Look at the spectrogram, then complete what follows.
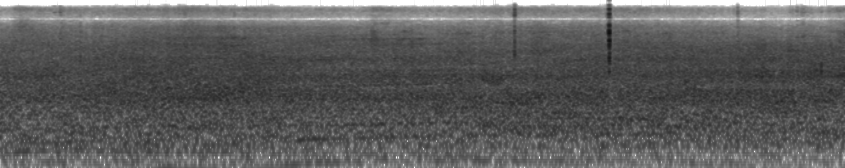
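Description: Steady rush of busy road traffic, heard from a moving e-bike, an even unbroken noise with a couple of faint ticks in the middle.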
